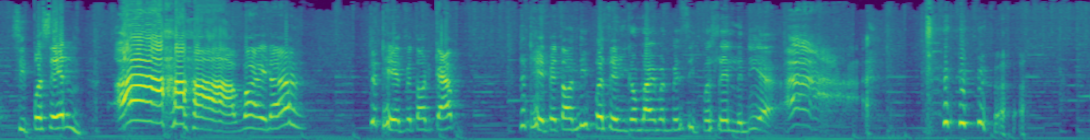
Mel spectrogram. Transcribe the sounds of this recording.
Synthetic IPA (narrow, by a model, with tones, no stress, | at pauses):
si˨˩pːɤː˧se˧nʔaː˧˩ha˧˩ha˧˩ma˧˥˩jna˦˥ | t͡ɕʰa˦˥t̪̚heː˨˩n̚pa˧jt̪ɔː˧nka˦˥p̚ | t͡ɕʰa˧˥t̪̚heː˨˩npa˧jt̪ɔː˧nt̪ʰi˧˥˩pɤː˧se˧n˧ka˧mla˧jma˧npe˧nsi˨˩pːɤː˧se˧nlɯː˨˩˦ni˦˧˩ɐʔaː˧˩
